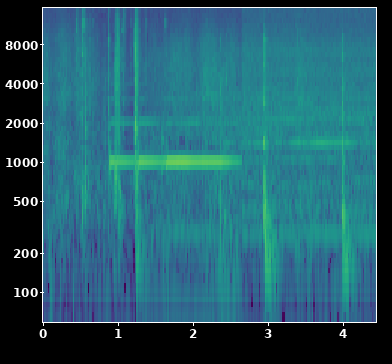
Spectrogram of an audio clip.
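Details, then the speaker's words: Small window motor in a vehicle door whirs briefly with sharp clicks and clunks between runs; it clicks with no switch pressed, then runs and cuts off when switched; owner suspects wiring. "see now I'm flipping the switch and you can hear it going and now just cut off and I flip the switch and nothing happens"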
